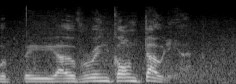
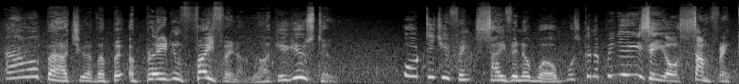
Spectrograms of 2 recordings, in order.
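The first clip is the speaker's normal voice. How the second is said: raised, heated telling-off; exasperated scolding; 3 semitones higher than usual. Acted. Companion scolding Sylve for losing faith, exasperated. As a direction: shake a moping friend out of it.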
